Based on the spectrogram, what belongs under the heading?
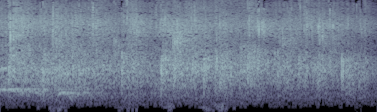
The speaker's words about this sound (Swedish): Och tycker man kan ge en liten applåd för oss.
